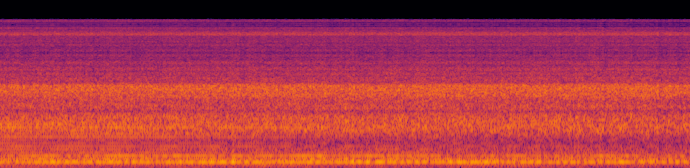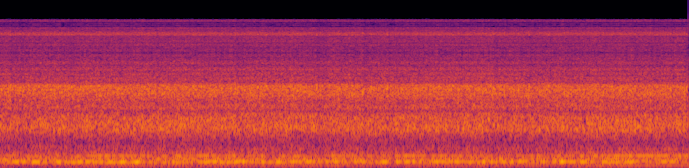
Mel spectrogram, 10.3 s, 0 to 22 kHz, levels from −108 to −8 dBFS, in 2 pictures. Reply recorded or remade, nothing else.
recorded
